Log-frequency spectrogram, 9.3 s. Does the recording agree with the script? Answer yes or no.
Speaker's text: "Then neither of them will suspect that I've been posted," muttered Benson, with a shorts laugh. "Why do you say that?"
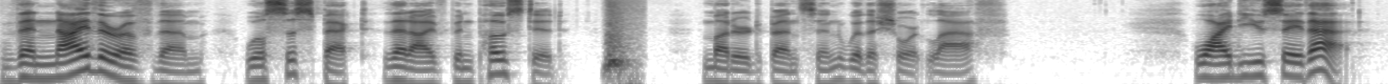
no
